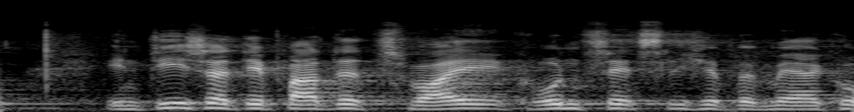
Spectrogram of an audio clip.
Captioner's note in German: none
